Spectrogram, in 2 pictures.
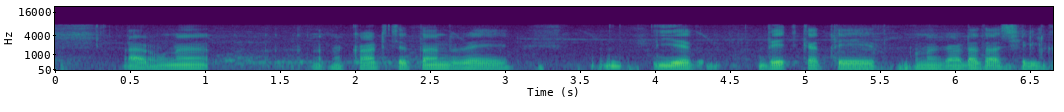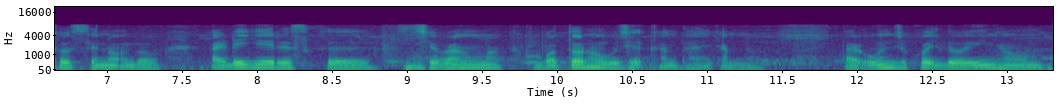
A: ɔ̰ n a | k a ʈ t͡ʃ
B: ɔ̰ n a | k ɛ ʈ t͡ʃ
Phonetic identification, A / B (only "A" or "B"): A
